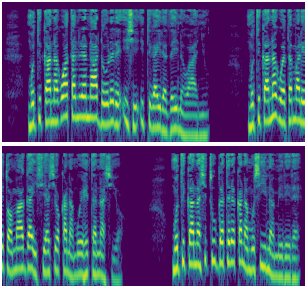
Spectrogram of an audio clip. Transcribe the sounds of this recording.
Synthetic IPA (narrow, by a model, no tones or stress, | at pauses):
motikanaɣwataneɾɛnaːdoɾeɾeʔiɕiʔitiɣaiɾɛðeinewaɲu | motikanaɣwɛtɛmaɾetwamaːɡaiɕiaɕjɔkanamwehetɛnaɕiɔ | motikanaɕituːɡateɾɛkanamoɕiːnameɾeɾɛ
